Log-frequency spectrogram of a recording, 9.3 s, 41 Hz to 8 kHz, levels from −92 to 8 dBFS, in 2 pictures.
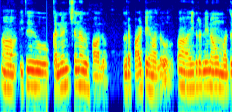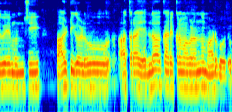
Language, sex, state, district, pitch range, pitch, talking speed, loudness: Kannada, male, Karnataka, Mysore, 125-140 Hz, 130 Hz, 125 wpm, -15 LUFS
